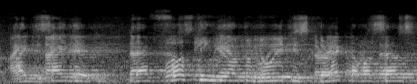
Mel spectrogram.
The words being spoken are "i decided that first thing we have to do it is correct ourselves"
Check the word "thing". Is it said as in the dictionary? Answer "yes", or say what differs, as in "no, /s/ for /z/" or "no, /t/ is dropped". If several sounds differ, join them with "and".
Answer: no, /t/ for /θ/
